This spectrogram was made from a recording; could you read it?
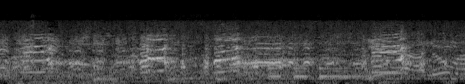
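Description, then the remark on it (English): Several long-legged Rhode Island Red chickens cluck and squawk continuously in overlapping bursts, a busy flock chattering throughout. “Got them nice, long-legged, Rhode Island Red chickens.”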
